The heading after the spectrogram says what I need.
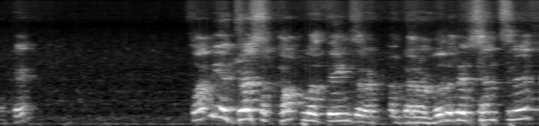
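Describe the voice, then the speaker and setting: A hoarse man giving a sermon, preaching with animated rhetorical questions. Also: high voice, fast talker. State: hoarse, losing his voice. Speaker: religious speaker. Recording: echoey hall from a distance.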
